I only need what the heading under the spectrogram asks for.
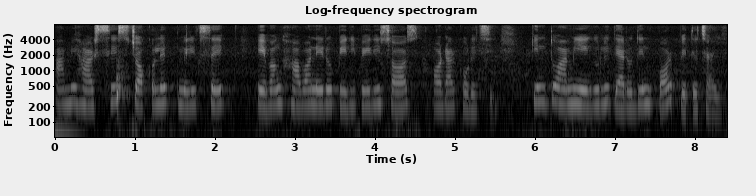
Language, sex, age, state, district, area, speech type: Bengali, female, 60+, West Bengal, Kolkata, urban, read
